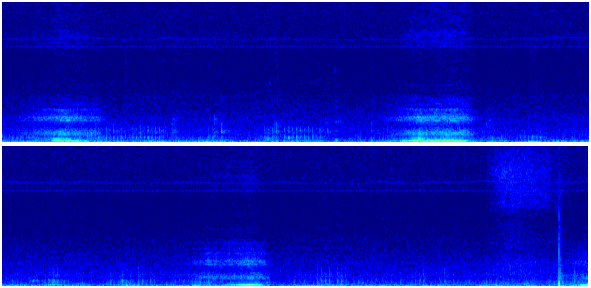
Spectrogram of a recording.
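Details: Sleeping Labrador snoring while a kitten plays with him: quiet, low rattling snores about one every four seconds over steady room noise.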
